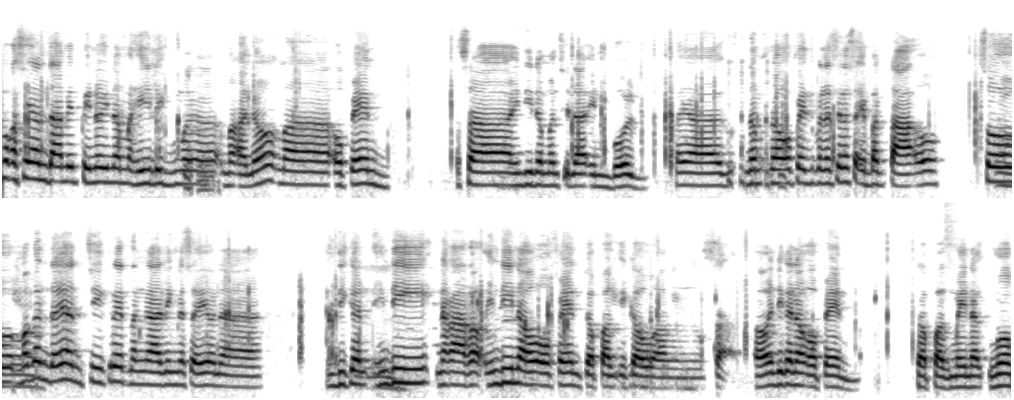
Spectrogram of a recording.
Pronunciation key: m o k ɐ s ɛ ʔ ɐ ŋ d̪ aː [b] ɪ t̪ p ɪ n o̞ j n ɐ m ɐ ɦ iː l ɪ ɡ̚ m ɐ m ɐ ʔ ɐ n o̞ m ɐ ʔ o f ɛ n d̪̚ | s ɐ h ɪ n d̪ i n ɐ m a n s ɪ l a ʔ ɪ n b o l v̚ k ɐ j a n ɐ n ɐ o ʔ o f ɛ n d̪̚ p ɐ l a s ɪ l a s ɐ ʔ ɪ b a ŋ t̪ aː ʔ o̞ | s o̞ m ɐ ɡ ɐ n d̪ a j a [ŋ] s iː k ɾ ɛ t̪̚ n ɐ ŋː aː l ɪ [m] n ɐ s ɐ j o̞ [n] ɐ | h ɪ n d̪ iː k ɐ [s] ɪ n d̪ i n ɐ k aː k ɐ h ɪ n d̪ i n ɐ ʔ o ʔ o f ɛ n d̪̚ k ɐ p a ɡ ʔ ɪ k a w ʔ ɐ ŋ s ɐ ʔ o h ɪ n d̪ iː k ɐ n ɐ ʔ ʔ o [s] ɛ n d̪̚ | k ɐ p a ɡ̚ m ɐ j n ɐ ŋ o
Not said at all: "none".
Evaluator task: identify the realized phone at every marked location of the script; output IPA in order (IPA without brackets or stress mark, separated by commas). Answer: m, n, ŋ, n, h, f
